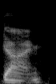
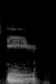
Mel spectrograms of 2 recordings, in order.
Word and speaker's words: Gein: famous diner he he his family pronounced him eddie his family but uh it would if you're gonna get technical it would correctly be pronounced guy but i'm gonna i'm just gonna say with the family used it so it was dean but okay now so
